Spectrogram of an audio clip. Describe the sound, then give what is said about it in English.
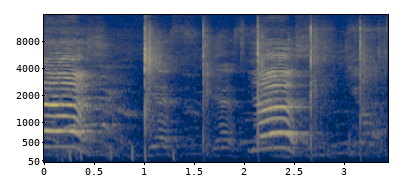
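Several sharp, scattered slaps ring out as audience members slap their neighbours amid a lively crowd, with raised voices calling and talking over and between the smacks. “Oh, slap your neighbor”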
